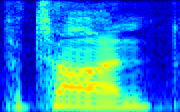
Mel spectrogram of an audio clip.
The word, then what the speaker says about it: Patton: Okay, so we'll move that Patan. He's probably going to go right Patan. there. I don't even know how to pronounce it. Patton.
